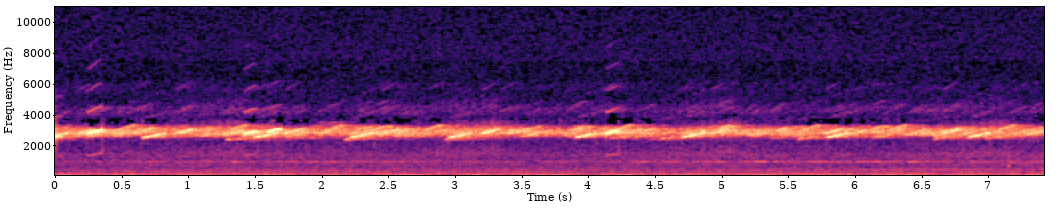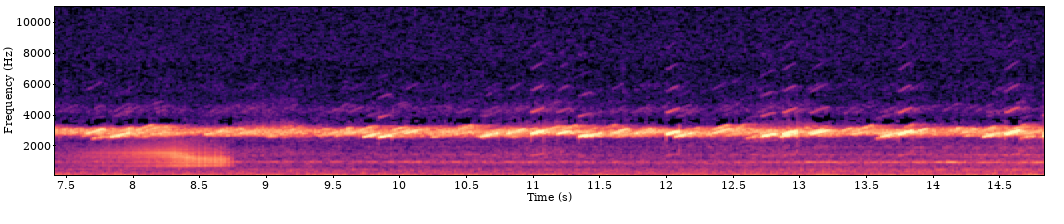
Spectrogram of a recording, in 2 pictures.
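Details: Spring peepers calling from a frog pond at night early in the year, a dense unbroken chorus of high peeping notes merging into one steady shrill band, with a brief lower rasping sound near the middle.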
